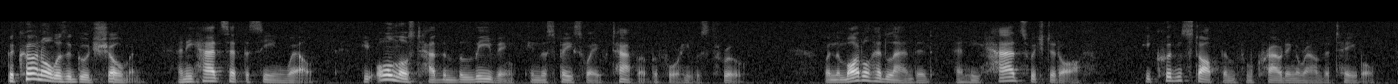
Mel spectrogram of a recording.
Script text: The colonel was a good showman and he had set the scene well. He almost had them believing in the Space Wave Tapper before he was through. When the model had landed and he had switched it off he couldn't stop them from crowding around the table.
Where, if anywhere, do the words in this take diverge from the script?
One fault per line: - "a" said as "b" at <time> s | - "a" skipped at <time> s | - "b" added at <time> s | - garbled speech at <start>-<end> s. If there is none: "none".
none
